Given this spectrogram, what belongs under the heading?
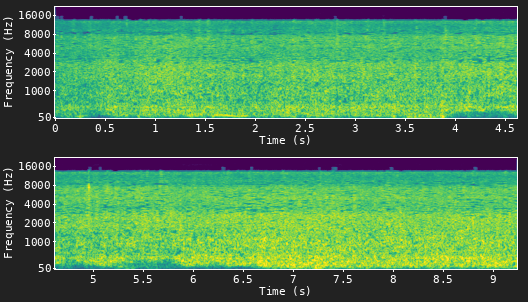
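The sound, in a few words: heavy rain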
